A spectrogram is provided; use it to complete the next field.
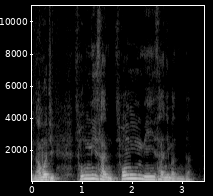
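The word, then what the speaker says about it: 속리산: 아, 이건 틀렸네요. 이건 비음아서 송리산이 돼야 돼. 송리산. 송리산. 송리산. 자, 6번의 정답은 그래서 2번이 된다. 송 니 어머니는 니 산 이렇게 발음해야 맞는 거야. 지금 속 니산 이거 틀렸지.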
